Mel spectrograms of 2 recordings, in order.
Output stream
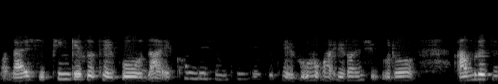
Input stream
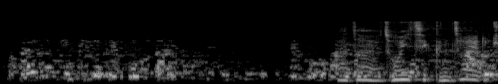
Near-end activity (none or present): present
